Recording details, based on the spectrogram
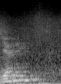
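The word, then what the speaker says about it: Jenny: Yan's last name Hans Yenni Yenni is with the j j e n n y um but in German it's pronounced like a y uh in the back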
